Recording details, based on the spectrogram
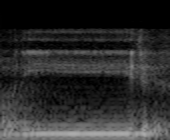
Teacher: مریج میں را باریک ہے، ری یا مدہ ہے اور اس کے بعد جیم ساکن پہ وقف کر رہے ہیں تو قلقلہ ہوگا، مریج۔ اب را کو لمبا کر دیں گے اور جیم پہ قلقلہ کریں گے، دونوں زیریں ختم ہو جائیں گی، یعنی ساکن ہو جائے گا جیم۔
